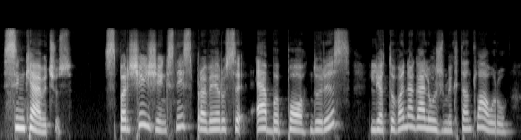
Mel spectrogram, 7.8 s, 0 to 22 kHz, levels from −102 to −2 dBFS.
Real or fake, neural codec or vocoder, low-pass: real; none; 9.9 kHz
